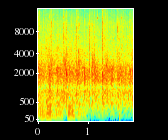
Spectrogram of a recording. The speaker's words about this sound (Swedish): Nu tar vi en applåd till.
